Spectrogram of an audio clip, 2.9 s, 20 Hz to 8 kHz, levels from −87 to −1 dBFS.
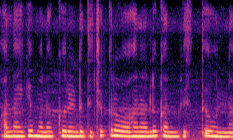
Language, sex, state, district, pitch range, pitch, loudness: Telugu, female, Telangana, Adilabad, 255-275 Hz, 260 Hz, -13 LUFS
